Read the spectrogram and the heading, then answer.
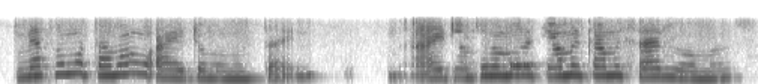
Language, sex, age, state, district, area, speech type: Kashmiri, female, 18-30, Jammu and Kashmir, Bandipora, rural, conversation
